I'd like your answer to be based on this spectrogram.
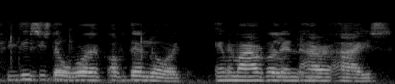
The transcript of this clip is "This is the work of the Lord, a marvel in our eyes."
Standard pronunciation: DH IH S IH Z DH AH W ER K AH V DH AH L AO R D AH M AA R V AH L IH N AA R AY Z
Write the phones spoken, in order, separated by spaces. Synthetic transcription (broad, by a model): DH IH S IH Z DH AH W ER K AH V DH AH L AO R D AH M AA R V AH L IH N AA R AY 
